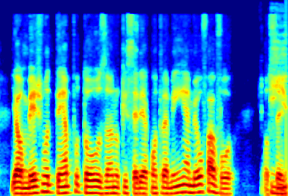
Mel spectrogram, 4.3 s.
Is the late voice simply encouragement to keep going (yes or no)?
yes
